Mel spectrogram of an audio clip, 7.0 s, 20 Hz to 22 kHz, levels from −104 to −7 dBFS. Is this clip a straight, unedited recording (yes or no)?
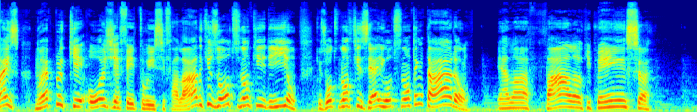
no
